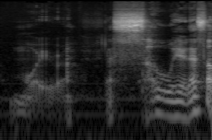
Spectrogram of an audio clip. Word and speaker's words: Moira: Because, like, a lot of people say it differently, though. Like, when Benny did the video for this, and in Green Arrow, they pronounced it Moira. But in other shows, I've seen them pronounce it Myra or Maria or some other version of the word. So it's like, how is it really pronounced? O before I. Moira.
